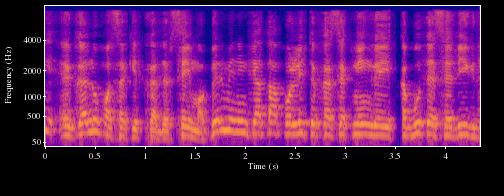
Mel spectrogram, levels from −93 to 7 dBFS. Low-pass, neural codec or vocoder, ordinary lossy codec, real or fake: 7.2 kHz; codec, 16 kHz in and 24 kHz out, 1 kbps, XY-Tokenizer; AAC, 32 kbps; fake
